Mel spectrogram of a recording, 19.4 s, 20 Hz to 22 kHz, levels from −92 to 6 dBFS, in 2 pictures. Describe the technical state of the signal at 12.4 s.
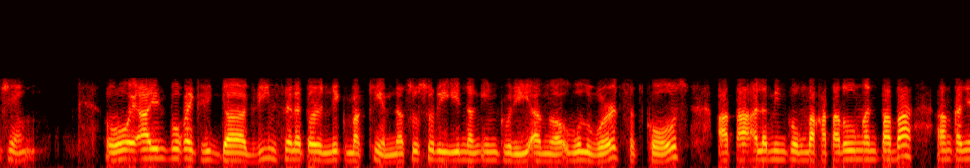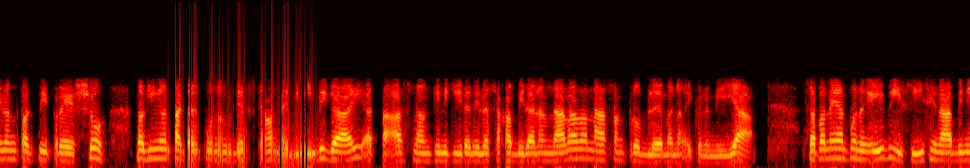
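Processor overload crackle runs from 11.37 to 12.86 s, covering 12.4 s. The processor falls behind and misses a long run of buffer deadlines, dozens of them, each around 10 ms. Every miss drops to silence, so the speech is torn into a dense, gritty crackle until the load clears.

Underneath, the RealAudio 14.4 codec is present throughout. Nothing passes above about 3.8 kHz, and the heavy coding damage, which fits an 8 kbit/s dial-up speech codec, leaves the speech muffled and gargly.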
